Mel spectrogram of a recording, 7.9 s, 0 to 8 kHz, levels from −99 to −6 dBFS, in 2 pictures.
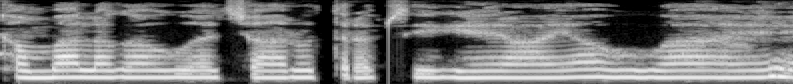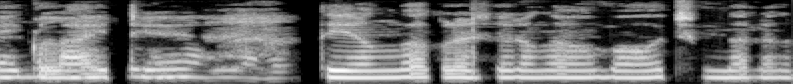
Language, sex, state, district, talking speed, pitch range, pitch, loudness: Hindi, female, Bihar, Sitamarhi, 180 wpm, 240-250 Hz, 245 Hz, -16 LUFS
